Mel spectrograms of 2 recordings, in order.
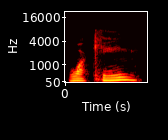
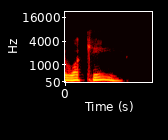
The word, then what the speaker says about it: Joaquin: Did you call him Joaquin? – Joaquin, that's it. Yeah, I say Joaquin.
